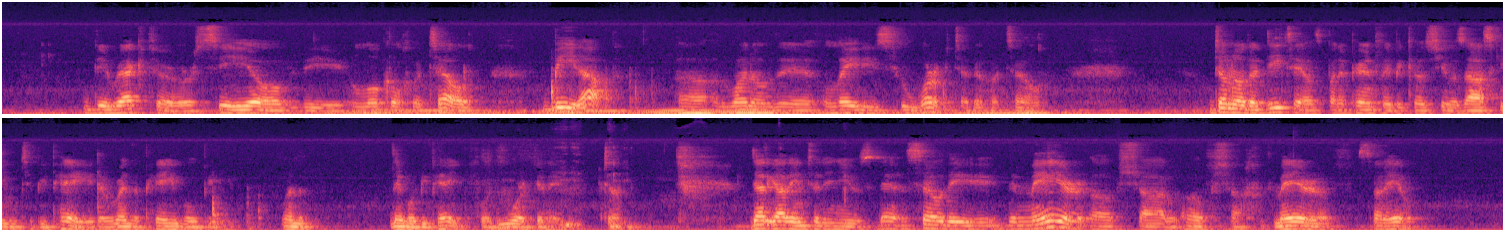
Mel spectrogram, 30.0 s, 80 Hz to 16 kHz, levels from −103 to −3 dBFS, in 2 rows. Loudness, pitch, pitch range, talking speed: -24 LUFS, 105 Hz, 95-115 Hz, 130 wpm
